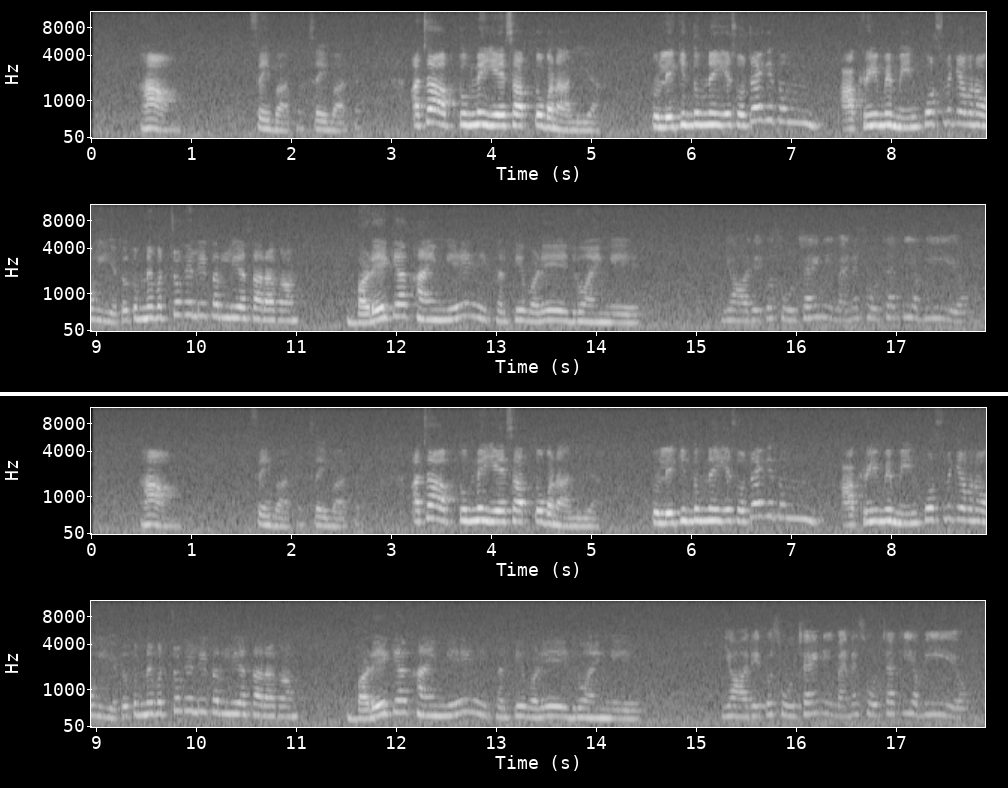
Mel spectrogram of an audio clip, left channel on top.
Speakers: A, on the left (about 20°); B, on the right (about 60°).
A: हाँ सही बात है सही बात है अच्छा अब तुमने ये सब तो बना लिया तो लेकिन तुमने ये सोचा है कि तुम आखिरी में मेन कोर्स में क्या बनाओगी ये तो तुमने बच्चों के लिए कर लिया सारा काम बड़े क्या खाएंगे घर के बड़े जो आएंगे
B: यार ये तो सोचा ही नहीं मैंने सोचा कि अभी अ,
